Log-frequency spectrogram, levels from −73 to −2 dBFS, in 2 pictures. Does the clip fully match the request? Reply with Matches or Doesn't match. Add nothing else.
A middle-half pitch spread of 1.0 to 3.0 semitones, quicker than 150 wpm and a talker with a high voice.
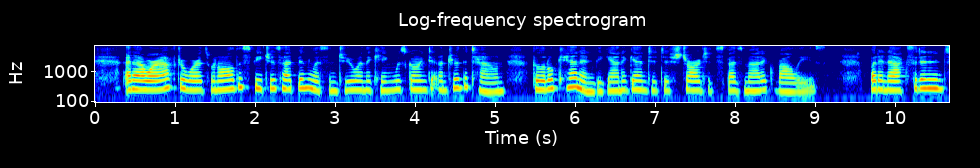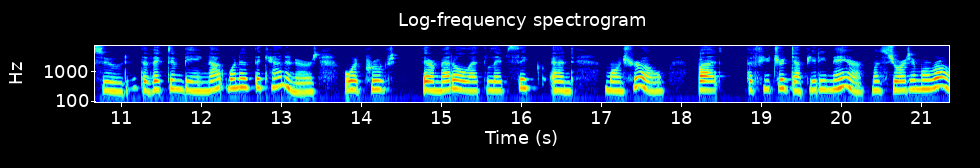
Matches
